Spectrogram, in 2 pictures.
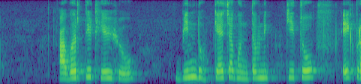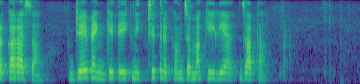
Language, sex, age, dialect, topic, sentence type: Marathi, female, 25-30, Southern Konkan, banking, statement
